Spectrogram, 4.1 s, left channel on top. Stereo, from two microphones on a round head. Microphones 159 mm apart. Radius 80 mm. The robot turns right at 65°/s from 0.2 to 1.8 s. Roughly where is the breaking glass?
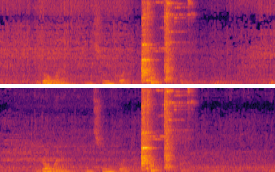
Right.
